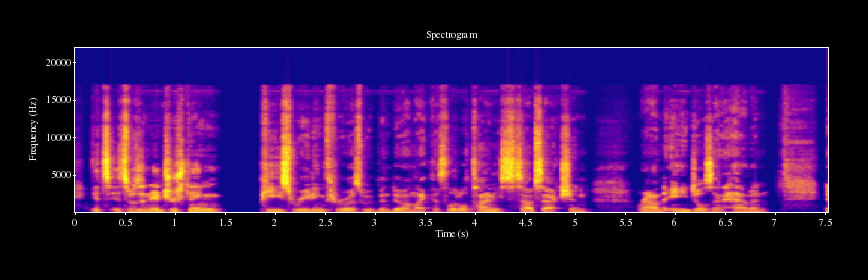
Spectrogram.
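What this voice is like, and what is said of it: Sick, strained-sounding voice. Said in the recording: “You probably can hear from my voice, battling through some stuff”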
